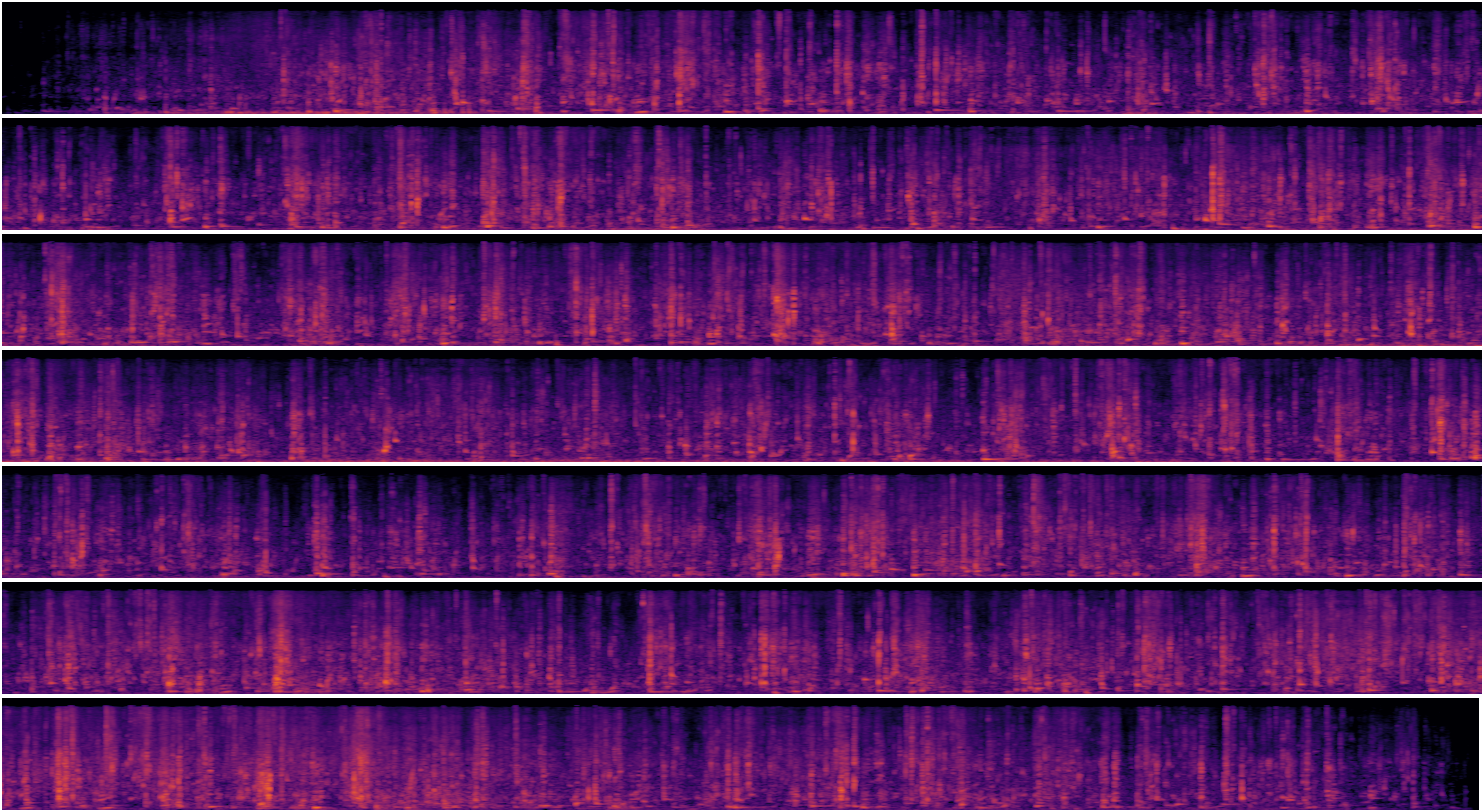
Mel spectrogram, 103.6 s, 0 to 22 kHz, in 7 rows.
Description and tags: A stereo field-recording of glugging waves on a lake shore.Recorded on the lee side of the lake at the base of a cliff which has an undercut before entering the water. Recorded by traversing out on the cliff, leaning out and hanging by my left fingertips while pointing the recorder at the source. Zoom H2 front on-board mics.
